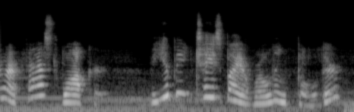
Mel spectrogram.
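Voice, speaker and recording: Putting on a squeaky character voice, a woman speaks at a moderate pace at an extremely high pitch with very wide pitch swings, over clear background noise. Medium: game stream. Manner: warm, folksy, full of sayings.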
